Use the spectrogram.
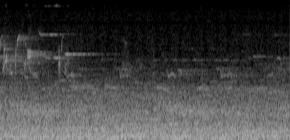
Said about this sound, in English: That really croaky, high-pitched call. Sandhill crane, but it's pretty far away.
